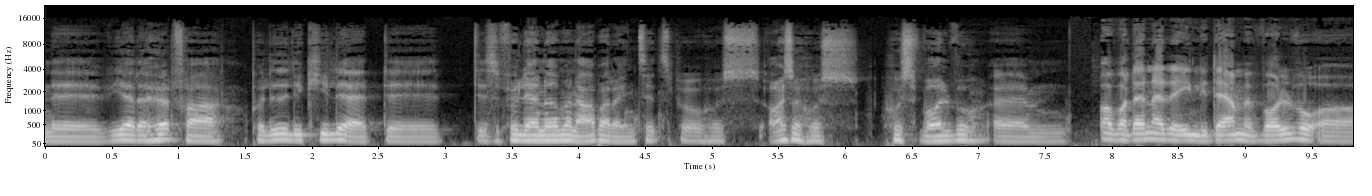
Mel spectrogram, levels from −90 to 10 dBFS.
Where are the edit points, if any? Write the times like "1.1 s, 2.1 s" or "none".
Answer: 6.2 s, 7.7 s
